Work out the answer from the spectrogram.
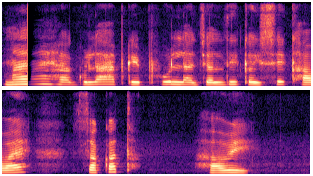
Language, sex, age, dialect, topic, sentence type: Chhattisgarhi, female, 18-24, Northern/Bhandar, agriculture, question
